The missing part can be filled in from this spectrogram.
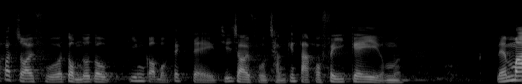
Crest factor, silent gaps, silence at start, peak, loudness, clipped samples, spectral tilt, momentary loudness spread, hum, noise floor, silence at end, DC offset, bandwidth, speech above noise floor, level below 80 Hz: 24 dB; none; 0 s; -16 dBFS; -41 LUFS; under 0.1%; -5.5 dB/octave; 8 LU; none; -67 dBFS; 0 s; under 0.1%; 16 kHz; 25 dB; -84 dBFS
